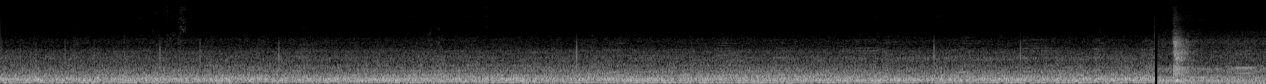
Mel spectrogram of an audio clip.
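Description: Eggplants bump and rub softly as a hand picks through them.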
